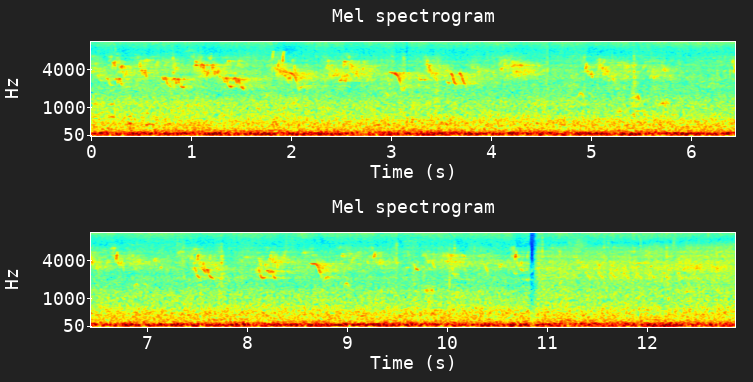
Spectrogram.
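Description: Birds chirping, many short quick calls that sweep downward in pitch and keep coming, over a steady low rumble.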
